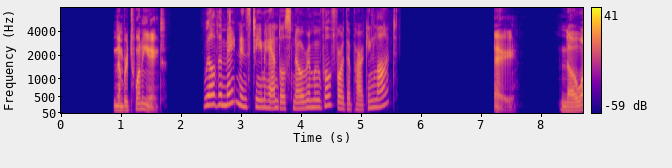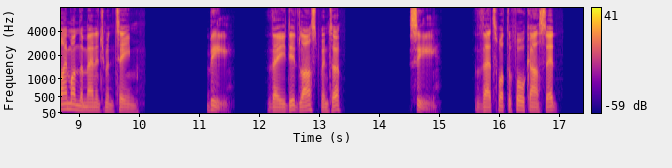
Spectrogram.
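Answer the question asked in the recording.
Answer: B: They did last winter.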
